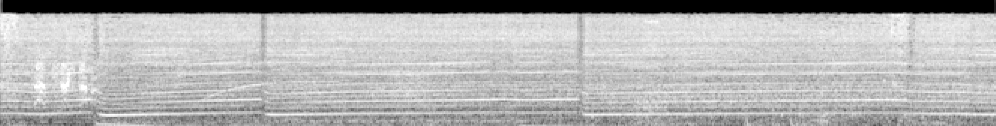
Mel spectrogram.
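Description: A car engine revs high and drops in pitch with each gear change.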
